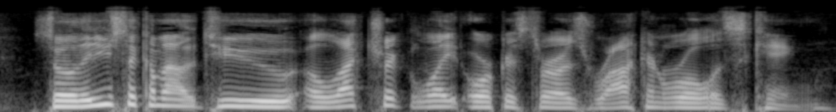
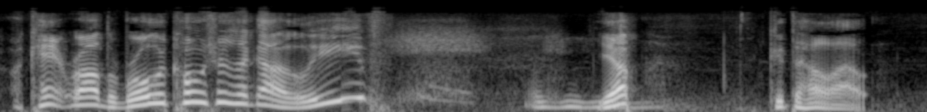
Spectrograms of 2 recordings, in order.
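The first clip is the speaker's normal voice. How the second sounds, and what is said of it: Put-on Charlotte Southern accent. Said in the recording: “Charlotte accent.”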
